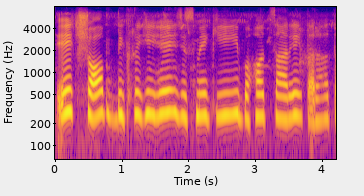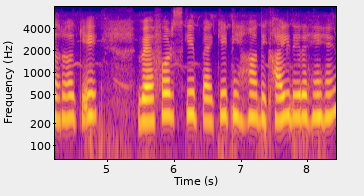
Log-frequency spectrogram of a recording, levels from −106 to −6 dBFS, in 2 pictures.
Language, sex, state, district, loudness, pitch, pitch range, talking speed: Hindi, female, Madhya Pradesh, Dhar, -18 LUFS, 255 Hz, 240-265 Hz, 140 wpm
